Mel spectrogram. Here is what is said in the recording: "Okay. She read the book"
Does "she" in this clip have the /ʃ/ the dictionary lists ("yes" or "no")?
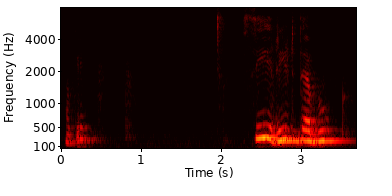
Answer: no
